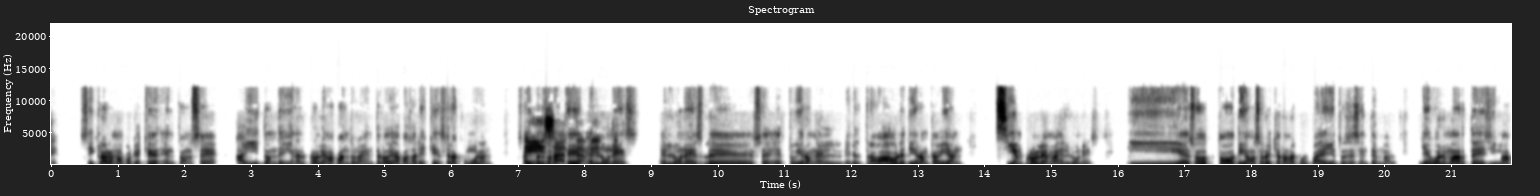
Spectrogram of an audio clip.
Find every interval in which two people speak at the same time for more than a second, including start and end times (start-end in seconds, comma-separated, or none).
7.1-8.5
